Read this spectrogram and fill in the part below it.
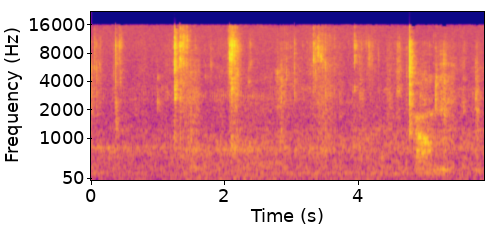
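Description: Crisps crunch as people chew them.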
